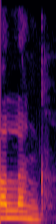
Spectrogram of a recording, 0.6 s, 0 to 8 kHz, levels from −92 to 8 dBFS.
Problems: none marked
